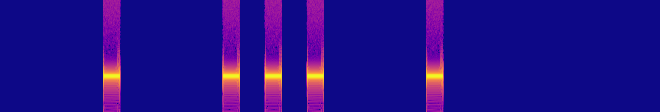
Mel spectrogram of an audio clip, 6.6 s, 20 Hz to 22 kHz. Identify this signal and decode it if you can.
Beep code, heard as beeps, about 1500 Hz. 1-3-1. In Phoenix BIOS tables: memory refresh failure.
